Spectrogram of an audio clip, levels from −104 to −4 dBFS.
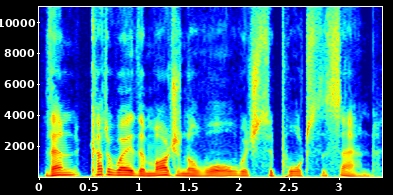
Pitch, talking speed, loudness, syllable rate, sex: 125 Hz, 175 wpm, -19 LUFS, 4.4 syllables/s, male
